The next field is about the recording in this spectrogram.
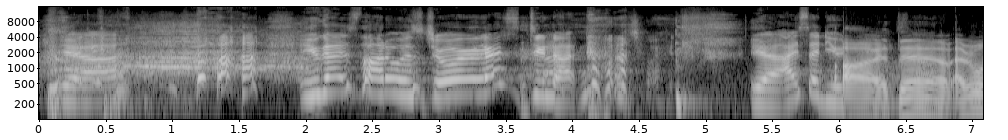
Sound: laughter

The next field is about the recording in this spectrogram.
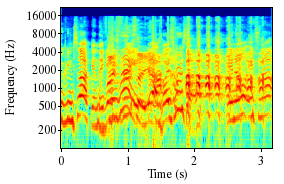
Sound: laughs

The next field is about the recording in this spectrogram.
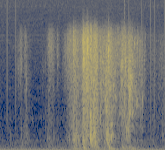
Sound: water splashes

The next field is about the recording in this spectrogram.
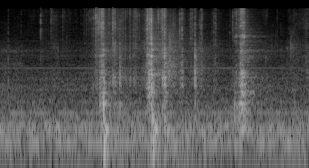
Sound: crunching

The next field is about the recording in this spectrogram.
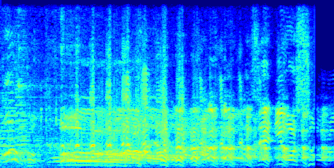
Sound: all laughing

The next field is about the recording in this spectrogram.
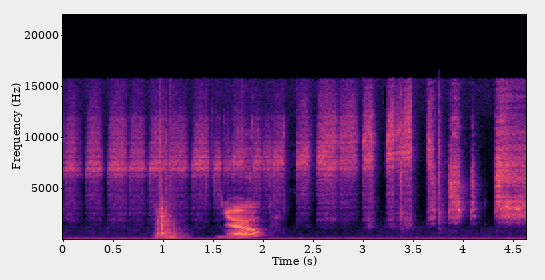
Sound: none

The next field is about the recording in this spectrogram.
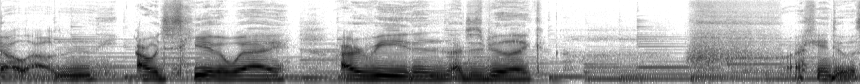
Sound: long exhale

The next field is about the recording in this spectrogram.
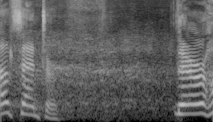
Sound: laughter

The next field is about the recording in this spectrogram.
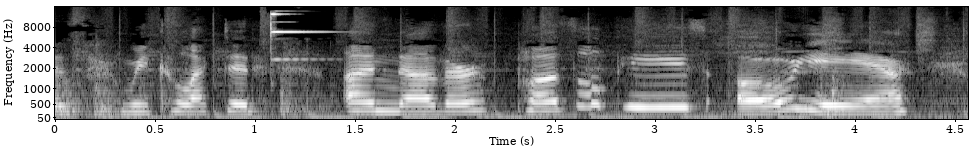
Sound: dings

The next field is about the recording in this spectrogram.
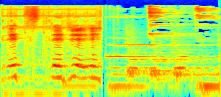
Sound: stuttering; christmas Music

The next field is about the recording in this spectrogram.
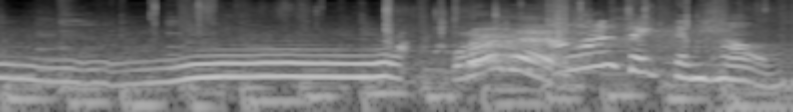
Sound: kiss

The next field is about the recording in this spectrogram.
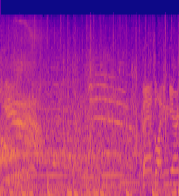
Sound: applause and cheering

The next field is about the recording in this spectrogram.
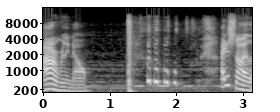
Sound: giggling

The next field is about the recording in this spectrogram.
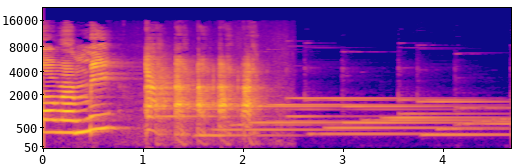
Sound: laughs

